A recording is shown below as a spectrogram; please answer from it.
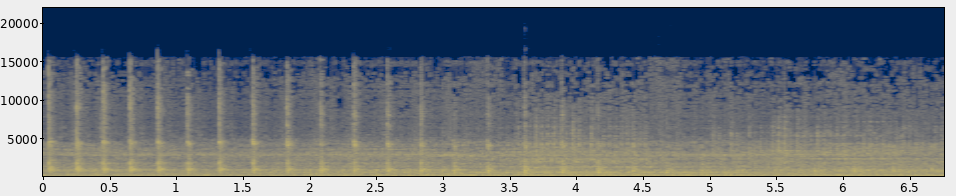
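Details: Semi truck diesel that won't start: rapid rhythmic clatter, about four beats a second, as the starter spins it over, then a rougher drone; not catching cleanly; cranking, no start.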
